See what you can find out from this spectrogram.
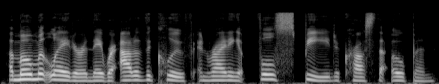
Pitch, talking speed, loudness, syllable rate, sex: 185 Hz, 245 wpm, -19 LUFS, 5.9 syllables/s, female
